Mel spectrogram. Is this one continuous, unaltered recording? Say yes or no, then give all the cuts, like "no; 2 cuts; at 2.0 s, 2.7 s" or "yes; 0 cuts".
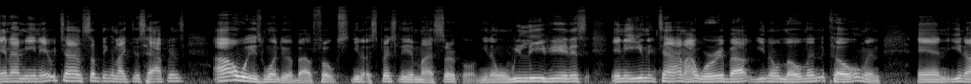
yes; 0 cuts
